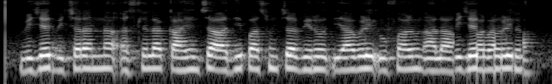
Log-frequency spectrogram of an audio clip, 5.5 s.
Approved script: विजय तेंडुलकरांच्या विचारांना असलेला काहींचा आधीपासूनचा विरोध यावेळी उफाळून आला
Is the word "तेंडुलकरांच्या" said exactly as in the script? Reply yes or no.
no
